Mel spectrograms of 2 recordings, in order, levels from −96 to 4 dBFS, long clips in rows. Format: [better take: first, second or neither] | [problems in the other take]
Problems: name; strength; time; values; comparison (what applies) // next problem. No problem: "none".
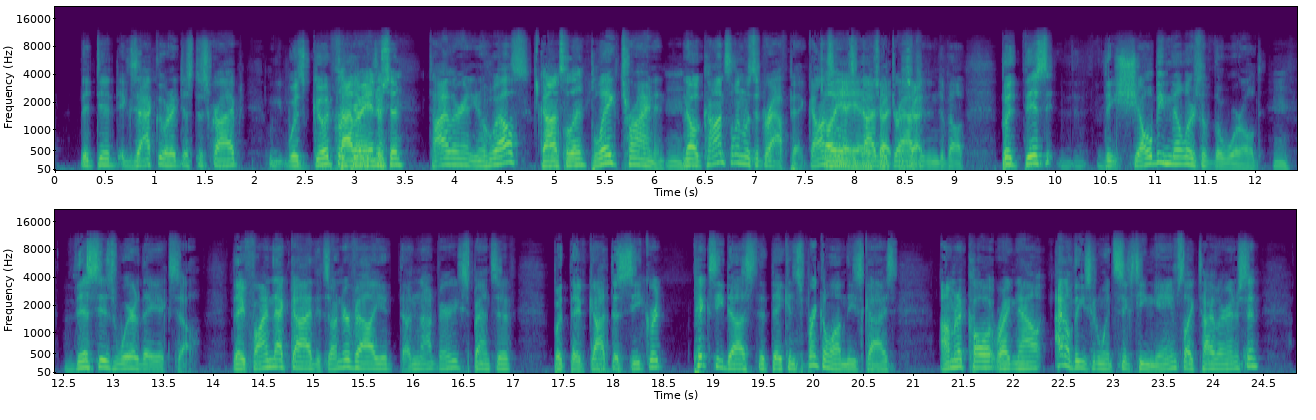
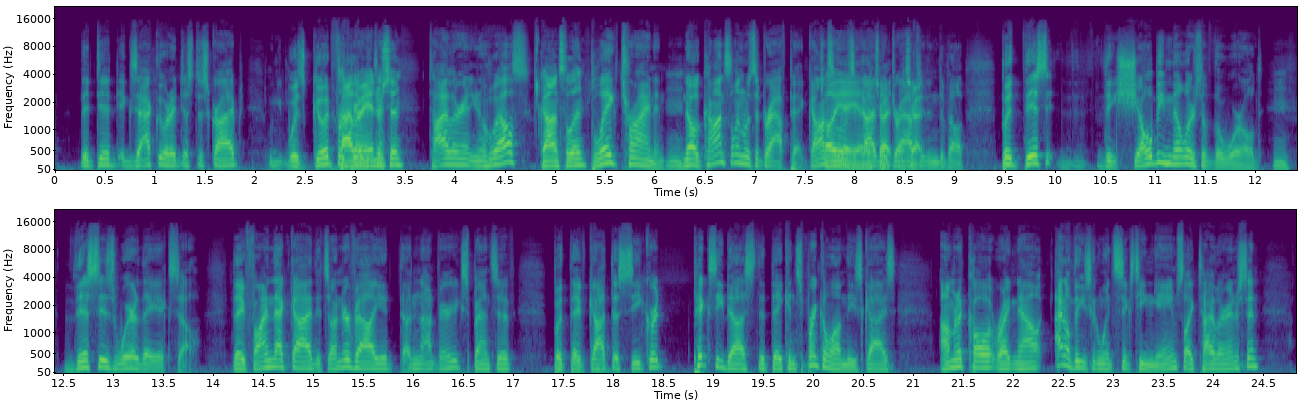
second | garbled, watery; slightly; nothing above 10 kHz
